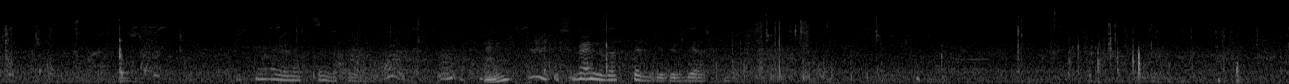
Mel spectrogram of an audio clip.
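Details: Lila, a two-year-old female polar bear at Maruyama Zoo in Sapporo, Hokkaido, Japan, begs her 22-year-old mother Lara to nurse on 19 January 2017, in a temporary cage enclosure. She gives a run of wavering, low moaning calls in the middle stretch, with scattered clatter around.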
